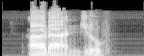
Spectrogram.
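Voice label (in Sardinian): "Aràngiu", Sardinian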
